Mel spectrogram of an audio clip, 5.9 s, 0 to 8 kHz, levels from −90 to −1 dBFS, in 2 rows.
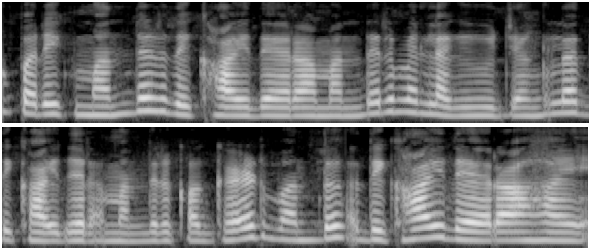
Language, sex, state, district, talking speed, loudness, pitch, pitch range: Hindi, female, Maharashtra, Pune, 235 wpm, -19 LUFS, 215 Hz, 205-245 Hz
